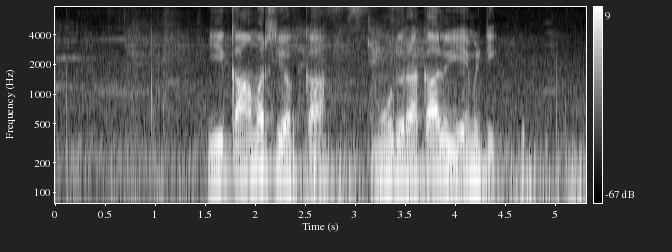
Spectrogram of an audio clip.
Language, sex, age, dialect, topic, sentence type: Telugu, male, 18-24, Central/Coastal, agriculture, question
